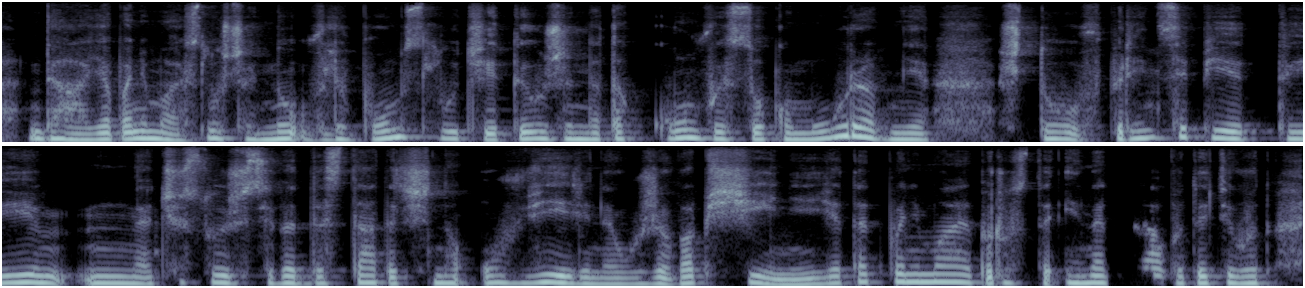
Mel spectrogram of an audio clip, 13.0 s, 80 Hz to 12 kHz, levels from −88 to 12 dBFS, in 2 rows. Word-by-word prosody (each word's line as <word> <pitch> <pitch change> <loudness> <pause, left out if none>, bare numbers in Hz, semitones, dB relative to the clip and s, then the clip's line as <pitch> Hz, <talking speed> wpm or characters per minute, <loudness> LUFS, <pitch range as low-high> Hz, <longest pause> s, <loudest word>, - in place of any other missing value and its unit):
Да, 165 -4 +1
я 150 +2 +2
понимаю. 160 -4 +3
Слушай, 170 0 -1
ну 155 +2 +2
в 140 - -10
любом 155 +6 0
случае 170 -8 -2
ты 160 +3 0
уже 160 -1 +2
на 155 0 +1
таком 165 +4 0
высоком 150 -2 -1
уровне, 165 -8 +3 0.3
что 165 -3 -1
в - - -13
принципе 180 +1 0
ты, 165 +1 +1
м, 160 -2 0
чувствуешь 170 0 -1
себя 160 -1 0
достаточно 155 +1 -2
уверенной 160 -3 0
уже 140 +1 -2
в 140 - -3
общении, 140 -6 +1
я 155 +3 -2
так 185 +2 -5
понимаю. 185 -1 +3
Просто 155 +2 -3
иногда 165 -1 +1 0.3
вот 155 0 -6
эти 160 +1 0
вот 160 0 -1
160 Hz, 155 wpm, -22 LUFS, 150-170 Hz, 0.3 s, понимаю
